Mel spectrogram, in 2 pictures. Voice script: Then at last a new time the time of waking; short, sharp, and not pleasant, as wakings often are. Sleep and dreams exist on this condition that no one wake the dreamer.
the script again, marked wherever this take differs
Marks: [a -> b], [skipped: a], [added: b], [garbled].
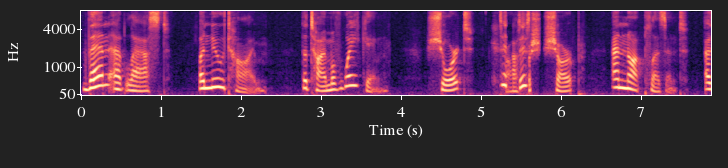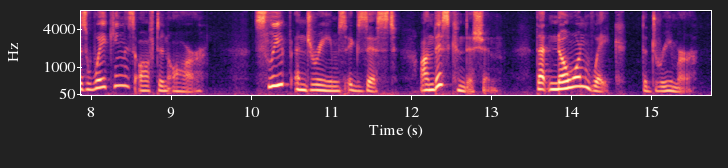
Then at last a new time the time of waking; short, [garbled] sharp, and not pleasant, as wakings often are. Sleep and dreams exist on this condition that no one wake the dreamer.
